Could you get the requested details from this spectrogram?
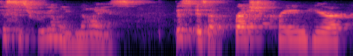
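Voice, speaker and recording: In a space with audible room echo, a woman talks at a medium pitch and a very slow pace. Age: 60s. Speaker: skin care video creator. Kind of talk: product review. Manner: halting, repeated false starts.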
